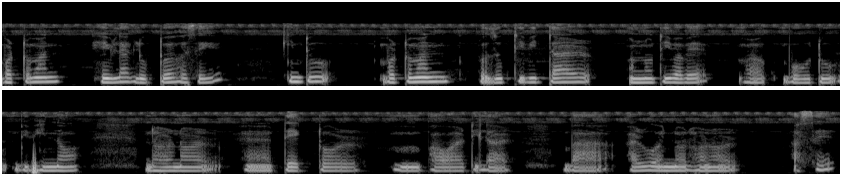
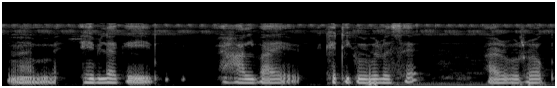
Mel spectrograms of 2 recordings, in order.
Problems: none marked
